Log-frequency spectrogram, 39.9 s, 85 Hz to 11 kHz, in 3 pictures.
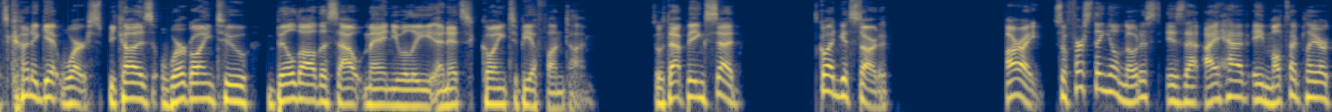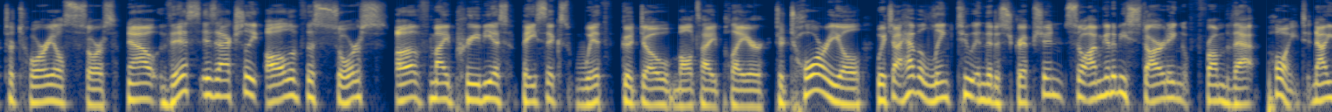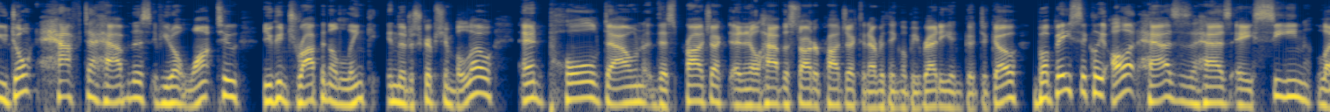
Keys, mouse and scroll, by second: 10.2 click, 12.1 click, 14.5 click, 14.9 click, 15.3-16.0 scroll down 7, 16.0-17.2 scroll, 37.6 click, 37.7 click, 38.9 scroll.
